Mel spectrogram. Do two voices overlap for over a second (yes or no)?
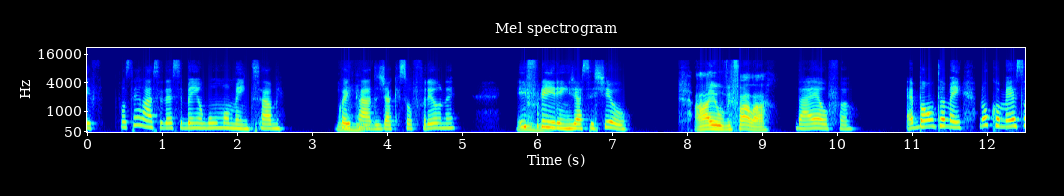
no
